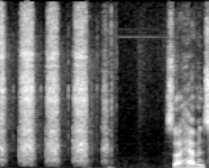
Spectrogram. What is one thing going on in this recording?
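A cordless drill whirs as it drives a screw.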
